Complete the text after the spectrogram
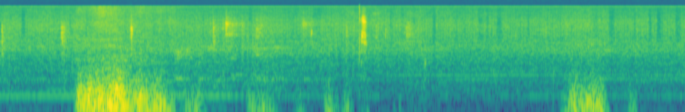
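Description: A cloth duster rubs across a whiteboard in short swipes.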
